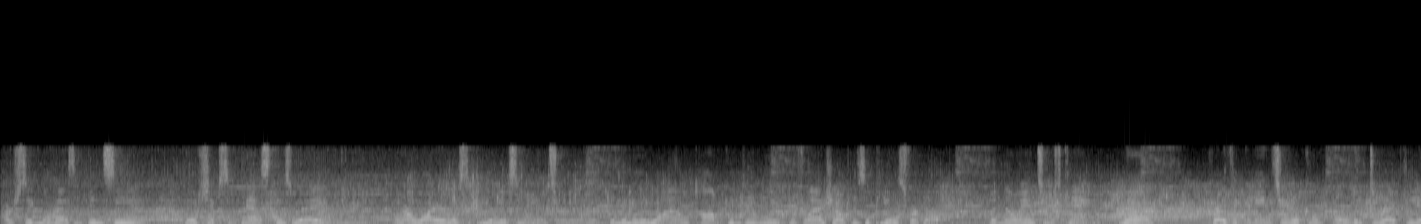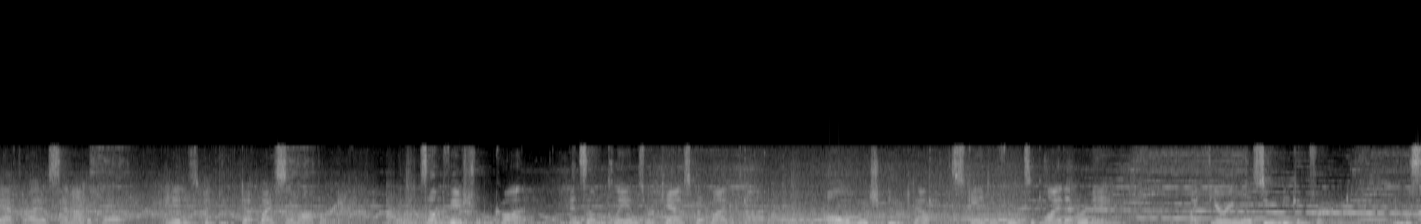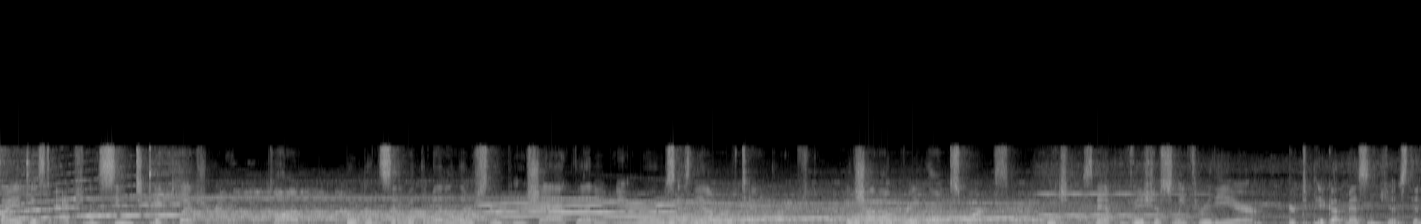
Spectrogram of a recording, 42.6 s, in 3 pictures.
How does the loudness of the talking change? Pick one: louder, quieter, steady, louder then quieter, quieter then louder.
steady.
